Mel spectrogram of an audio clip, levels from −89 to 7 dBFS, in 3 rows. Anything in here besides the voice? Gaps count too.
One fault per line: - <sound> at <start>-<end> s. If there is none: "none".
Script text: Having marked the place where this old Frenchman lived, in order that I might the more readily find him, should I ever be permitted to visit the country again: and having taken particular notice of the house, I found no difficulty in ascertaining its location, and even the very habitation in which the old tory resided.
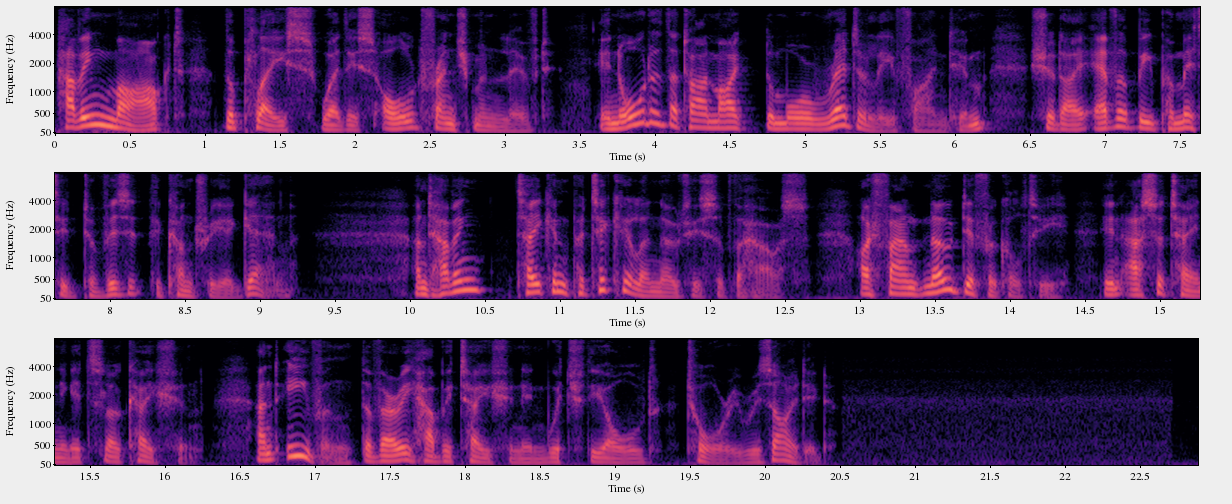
none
